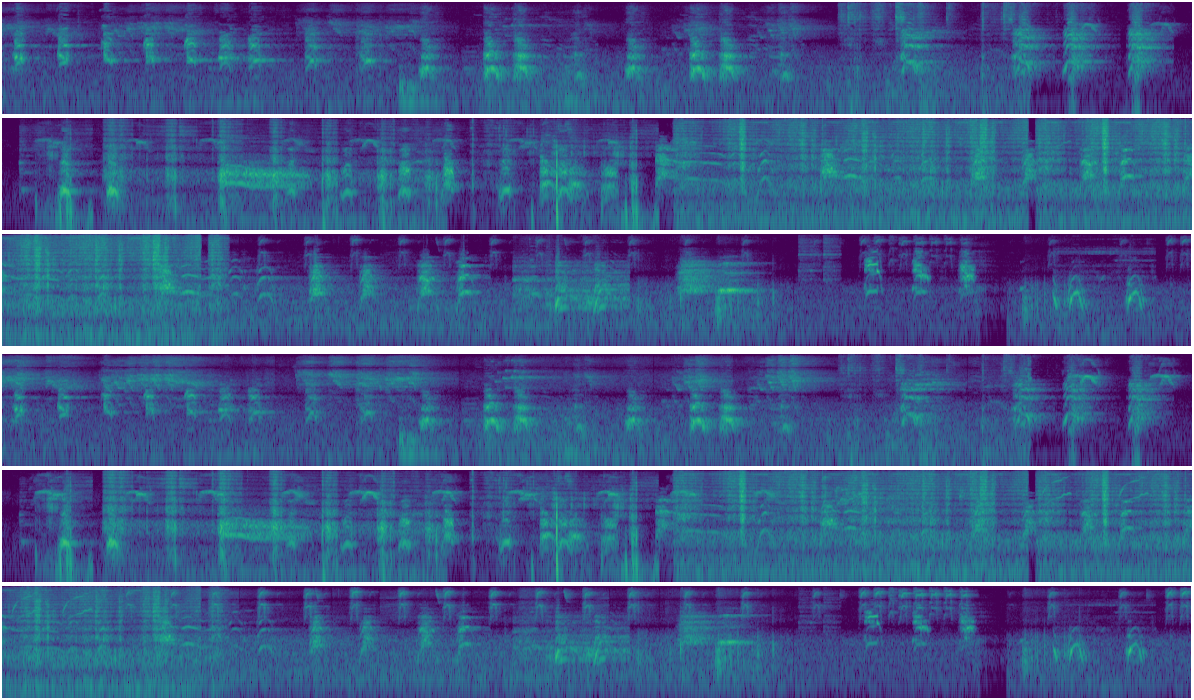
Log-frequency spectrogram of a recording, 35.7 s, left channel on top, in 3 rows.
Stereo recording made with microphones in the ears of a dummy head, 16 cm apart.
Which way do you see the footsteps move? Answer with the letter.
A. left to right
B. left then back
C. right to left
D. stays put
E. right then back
C.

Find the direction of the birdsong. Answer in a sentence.
You can hear the birdsong on the right.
